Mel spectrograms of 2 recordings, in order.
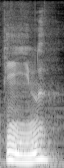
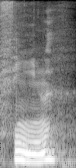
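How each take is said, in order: Both takes have the same delivery.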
